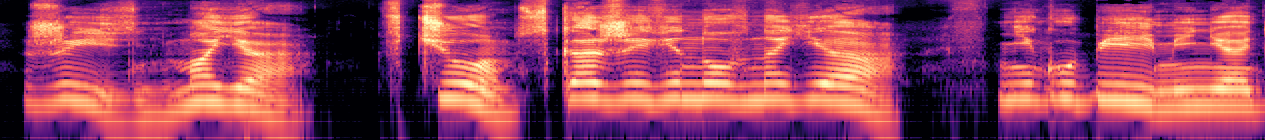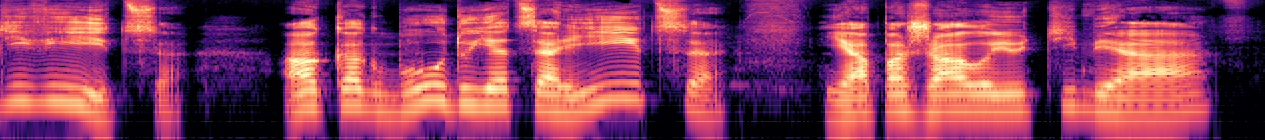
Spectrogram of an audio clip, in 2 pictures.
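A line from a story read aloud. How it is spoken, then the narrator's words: Pleading. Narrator (Russian): И взмолилась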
